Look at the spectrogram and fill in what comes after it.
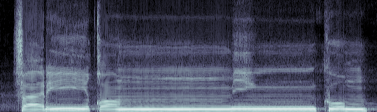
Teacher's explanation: huruf nun sukun bertemu huruf ku maka nun sukunnya melebur masuk ke huruf ku kita baca dengung dan samar Dengungnya kita tahan du sampai t harakatum.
